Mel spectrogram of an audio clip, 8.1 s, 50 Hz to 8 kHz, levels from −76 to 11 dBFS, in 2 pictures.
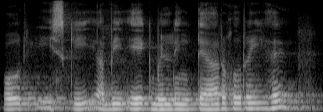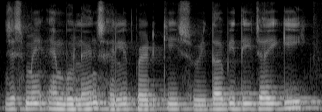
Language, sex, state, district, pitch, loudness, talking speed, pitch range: Hindi, male, Rajasthan, Jaipur, 140 Hz, -16 LUFS, 125 wpm, 135-150 Hz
